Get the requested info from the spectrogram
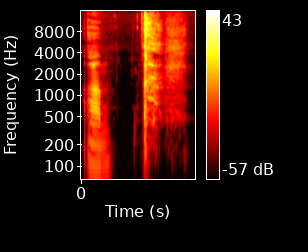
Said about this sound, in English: Sorry about the coughing. I genuinely have got like so much dust in my throat. And for some reason, I wasn't coughing at all, and then I started talking, and now I can't stop.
